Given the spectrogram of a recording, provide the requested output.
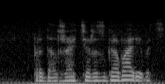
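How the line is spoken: Whisper. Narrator (Russian): прошептал он

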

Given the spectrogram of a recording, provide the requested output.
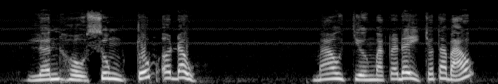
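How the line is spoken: Nun shouting loudly. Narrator (Vietnamese): Định Vật sư thái quét mắt nhìn hết mọi người rồi lớn tiếng quát

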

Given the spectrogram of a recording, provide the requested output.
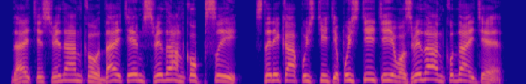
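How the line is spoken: Shrill yelling crowd. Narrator (Russian): вопили визгливыми голосами

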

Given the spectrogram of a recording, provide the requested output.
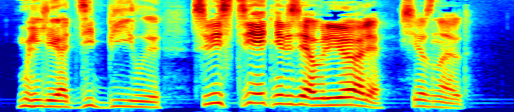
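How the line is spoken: Deep bass voice. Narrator (Russian): Коряга пробасил

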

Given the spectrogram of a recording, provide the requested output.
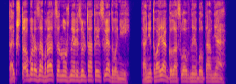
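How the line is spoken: Snapping retort. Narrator (Russian): огрызнулся Семенов

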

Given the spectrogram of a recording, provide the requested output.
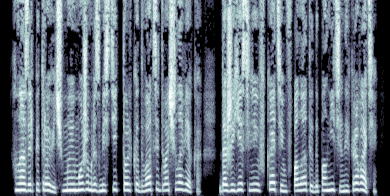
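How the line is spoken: Moaning. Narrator (Russian): простонала сестричка

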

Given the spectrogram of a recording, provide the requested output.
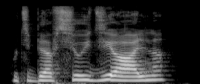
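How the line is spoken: Deep bass. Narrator (Russian): пробасил тот в ответ

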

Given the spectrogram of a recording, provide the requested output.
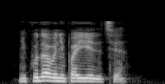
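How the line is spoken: Rough, harsh. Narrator (Russian): грубо сказал он

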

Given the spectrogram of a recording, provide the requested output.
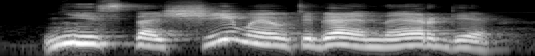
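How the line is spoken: Laughing. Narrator (Russian): засмеялся Леня

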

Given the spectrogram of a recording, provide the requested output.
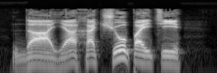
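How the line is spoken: Snapping, resentful. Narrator (Russian): огрызнулась я, ненавидя то, что он по-прежнему так хорошо меня знает

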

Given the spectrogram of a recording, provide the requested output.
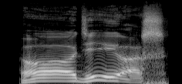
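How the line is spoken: High priest muttering. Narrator (Russian): пробормотал верховный жрец Кета и бесоглавого бога справедливости

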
